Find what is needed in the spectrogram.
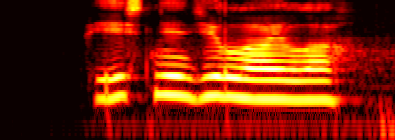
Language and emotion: Russian, neutral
